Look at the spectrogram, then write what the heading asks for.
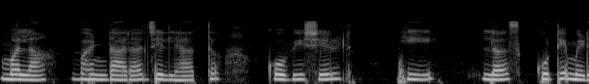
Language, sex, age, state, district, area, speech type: Marathi, female, 18-30, Maharashtra, Nagpur, urban, read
